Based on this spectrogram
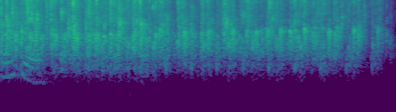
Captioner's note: audience clapping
